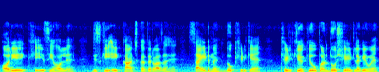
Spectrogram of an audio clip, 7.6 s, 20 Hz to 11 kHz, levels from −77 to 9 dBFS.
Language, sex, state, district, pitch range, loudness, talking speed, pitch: Hindi, male, Gujarat, Valsad, 125-145 Hz, -21 LUFS, 200 wpm, 130 Hz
